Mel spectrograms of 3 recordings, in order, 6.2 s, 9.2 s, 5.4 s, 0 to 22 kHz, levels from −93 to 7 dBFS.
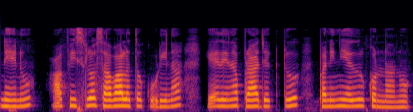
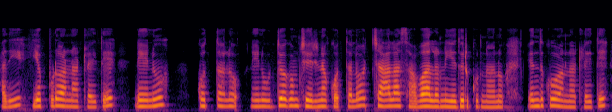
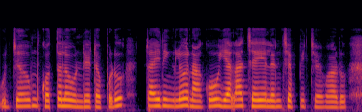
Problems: background sounds at intervals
